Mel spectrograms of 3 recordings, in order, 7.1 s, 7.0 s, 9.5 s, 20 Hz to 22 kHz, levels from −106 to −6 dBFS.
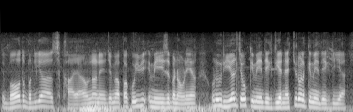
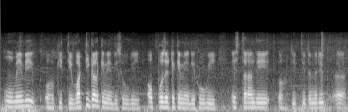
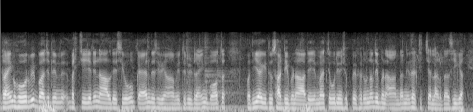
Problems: none marked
